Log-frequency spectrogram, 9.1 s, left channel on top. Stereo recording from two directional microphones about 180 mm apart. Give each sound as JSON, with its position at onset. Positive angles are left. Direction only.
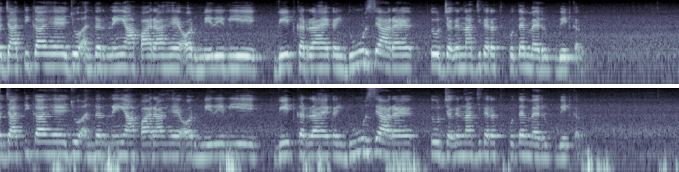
{"t": 0.0, "sound": "speech", "side_deg": 35}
